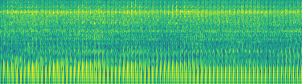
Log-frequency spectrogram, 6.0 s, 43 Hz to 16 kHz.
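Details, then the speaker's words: 1955 Cushman Truckster single-cylinder, aftermarket exhaust, cold on choke after fuel tank pressurized with air, cranked on 12-volt battery (probably originally 6-volt): steady low thud about three pulses a second, no knocks or misses. Normal cold idle on choke. "Sounds as good on camera as it does in real life, but what a smooth running, quiet little engine this thing really is."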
